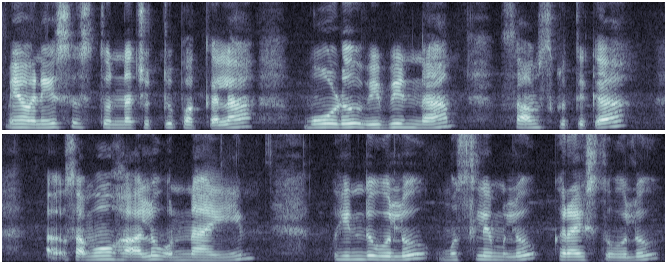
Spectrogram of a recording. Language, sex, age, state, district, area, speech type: Telugu, female, 45-60, Andhra Pradesh, Chittoor, rural, spontaneous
